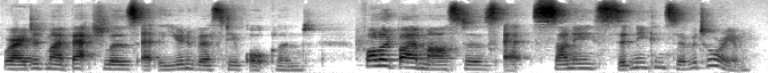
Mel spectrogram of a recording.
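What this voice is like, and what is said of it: New Zealand accent. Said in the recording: “As you can probably tell from my accent, I'm from New Zealand”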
